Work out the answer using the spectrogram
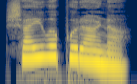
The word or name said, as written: ಶೈವಪುರಾಣ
